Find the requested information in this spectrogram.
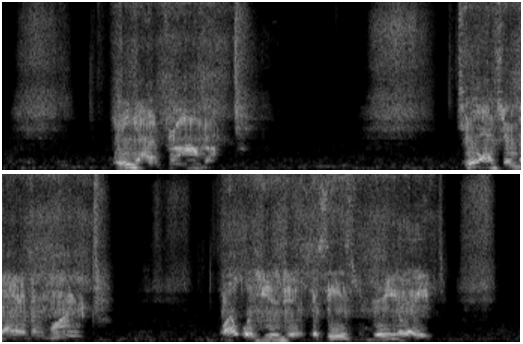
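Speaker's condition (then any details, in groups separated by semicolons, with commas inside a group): Laryngectomy; esophageal speech, presses on neck daily to talk, rattles esophagus like vocal cords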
